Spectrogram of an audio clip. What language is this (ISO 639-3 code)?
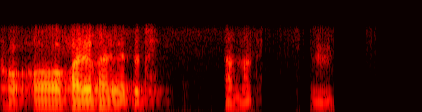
mni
